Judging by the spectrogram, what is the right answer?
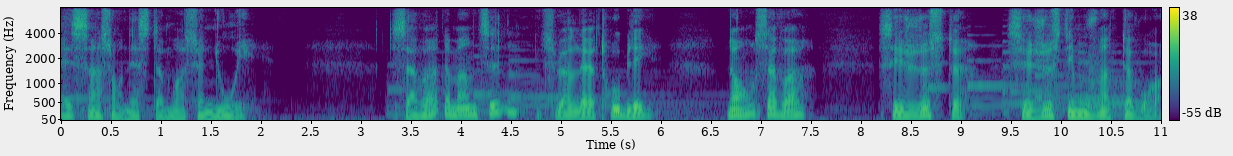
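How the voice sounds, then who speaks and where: With music in the background, a man at medium pitch speaks at a very slow pace with lively intonation and long, frequent pauses. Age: 70s. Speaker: novelist. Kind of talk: reading from own novel.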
